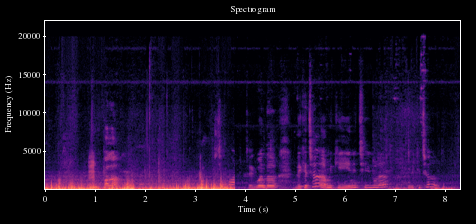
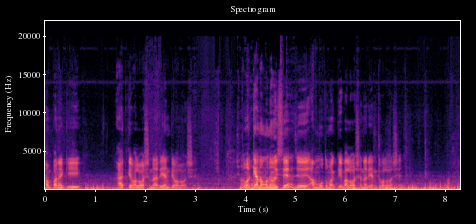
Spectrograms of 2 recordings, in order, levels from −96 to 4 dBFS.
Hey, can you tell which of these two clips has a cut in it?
first; 1 cut; at 3.9 s

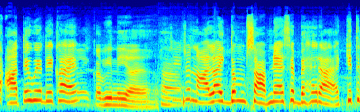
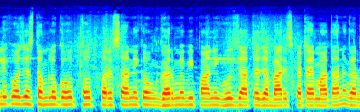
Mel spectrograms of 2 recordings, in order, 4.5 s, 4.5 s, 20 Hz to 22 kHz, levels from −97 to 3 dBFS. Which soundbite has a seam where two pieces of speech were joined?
first; 1 cut; at 1.9 s

